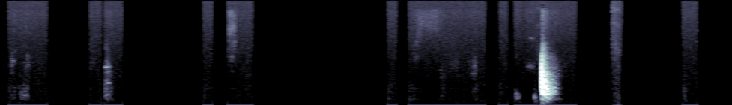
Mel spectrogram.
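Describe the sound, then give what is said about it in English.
A door shuts with a single solid thud, preceded by a faint latch click, against near silence with a few soft, scattered taps earlier on. “I just heard a door, so I think he might be okay.”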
